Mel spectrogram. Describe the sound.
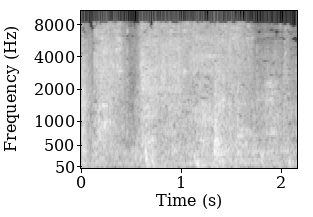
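Loud, dense crashing and splintering as a looting crowd smashes open wine vats in the cellars, a continuous noisy barrage without clearly separate blows.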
